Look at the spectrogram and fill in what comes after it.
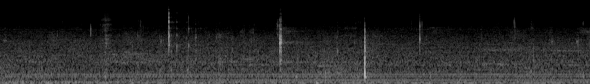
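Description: Close-miked chewing of fish and rice, with a few sharp clicks about one and a half, three, and three and a half seconds in, over a faint steady hum.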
